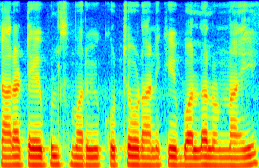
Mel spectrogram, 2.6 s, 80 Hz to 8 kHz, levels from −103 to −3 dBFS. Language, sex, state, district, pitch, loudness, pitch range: Telugu, male, Karnataka, Bangalore, 140 Hz, -15 LUFS, 140-145 Hz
